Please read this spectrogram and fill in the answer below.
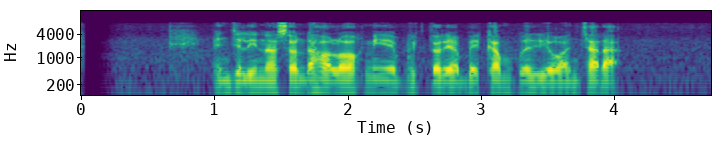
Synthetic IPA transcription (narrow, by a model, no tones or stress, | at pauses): ʔɛɲd͡ʒəlinasɔndaɦɔlɔɦɔk̚nifik̚t̪ɔɾiabɛkamkədiawaɲt͡ʃaɾa̰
